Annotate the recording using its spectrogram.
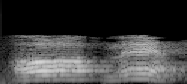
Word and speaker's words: amen: And that means, according to this particular Bible, which I believe is correct, the first letter is pronounced as in A-H, ah, as in father, F-A-T-H-E-R. So that the correct pronunciation of the word is unquestionably amen.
